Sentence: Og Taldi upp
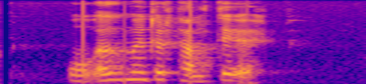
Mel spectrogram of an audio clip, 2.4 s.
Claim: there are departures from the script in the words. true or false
true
